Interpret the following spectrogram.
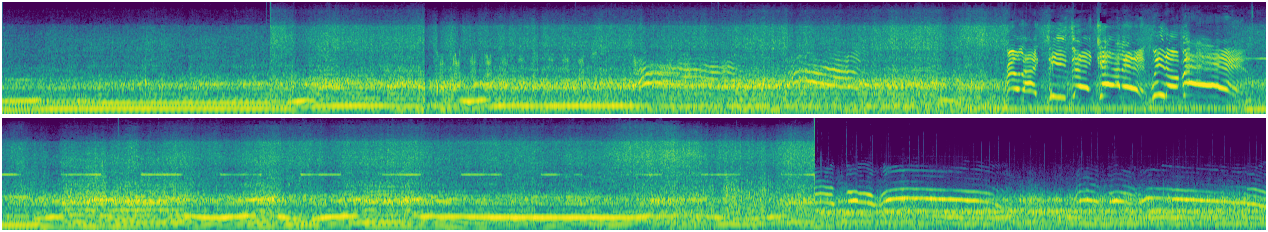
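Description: Jet ski engine running at speed, its pitch rising and falling with the throttle. About twelve seconds in it drops away for a few seconds, then revs back up.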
